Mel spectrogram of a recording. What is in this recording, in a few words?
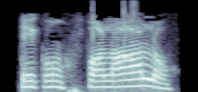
peach, mohawk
